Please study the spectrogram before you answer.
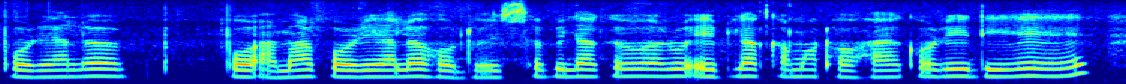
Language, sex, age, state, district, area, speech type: Assamese, female, 45-60, Assam, Dibrugarh, rural, spontaneous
